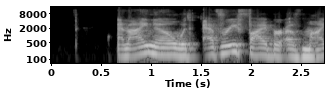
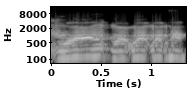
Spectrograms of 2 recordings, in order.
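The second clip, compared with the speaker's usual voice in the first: muffled wah-wah of the Peanuts teacher; lightly voiced cartoon-adult babble; 4 semitones lower than usual. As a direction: mimic a muted trumpet droning on. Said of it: "The teacher from the Peanuts".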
